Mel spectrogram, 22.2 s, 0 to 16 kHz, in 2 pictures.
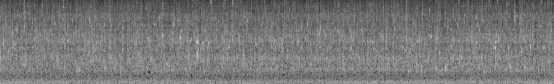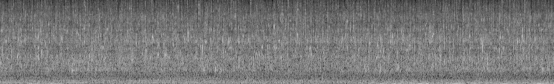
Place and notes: Warren Landing Rd, Garrison, NY, USA - Small Stream of Water
Recording of a small stream of water next to the Constitution Marsh Audubon Center.
29 February, ~16:00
